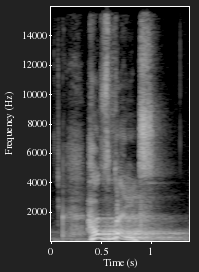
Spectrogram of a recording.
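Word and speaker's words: husband: इसको देखा जाए तो इसकी राइट प्रोनाउंसिएशन है हस्बैंड। हस्बैंड है पे जाओ, स्ट्रेस आएगा, हस्बैंड, हस्बैंड।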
